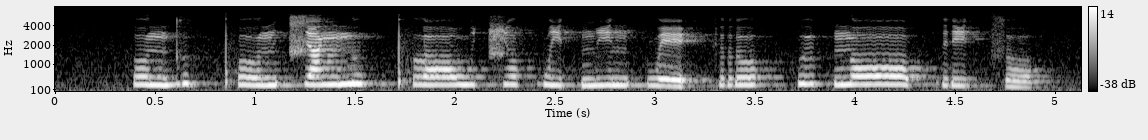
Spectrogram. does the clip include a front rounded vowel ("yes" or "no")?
no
